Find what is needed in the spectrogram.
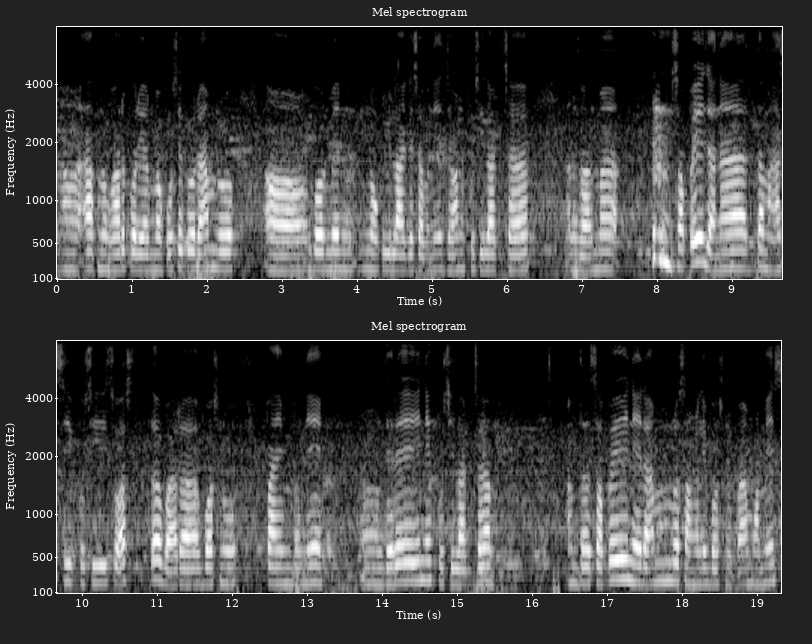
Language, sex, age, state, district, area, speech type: Nepali, female, 45-60, West Bengal, Darjeeling, rural, spontaneous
